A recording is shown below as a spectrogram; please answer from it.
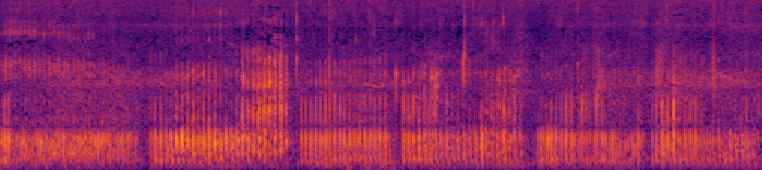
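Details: Domestic cat purring while snuggling with its owner; a steady, loud, low rumbling purr that pulses with each breath, with brief dips roughly every second, continuing without stopping.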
